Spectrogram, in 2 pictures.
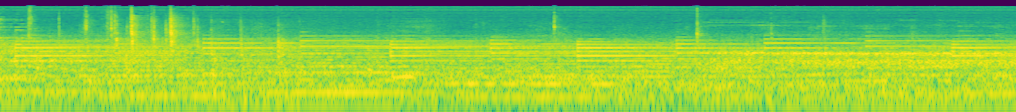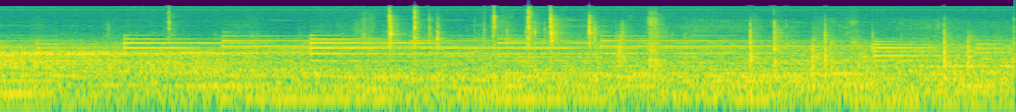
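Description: Soundtrack music built on held, sustained tones, with sharp clock-like ticking notes in the first second or so and again through the last few seconds.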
